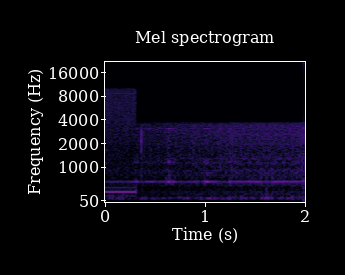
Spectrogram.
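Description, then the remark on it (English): A faint, steady carrier tone drones over a low, rumbling hum on a telephone trunk line. It holds unbroken throughout, with no voices. “Just a very hummy trunk, but what's left here, this is the carrier sound. That is how the 3700 Hz tone on an adjacent channel, which happens to be idle and or on hook at the moment, sounds when it bleeds over into this one.”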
